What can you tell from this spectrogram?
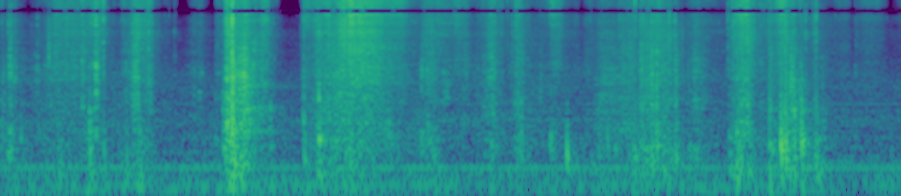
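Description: Cardboard boxes being handled: rustling and scraping of cardboard as smaller boxes are pulled out of a shipping carton and set down on a steel table, with a sharp knock about three seconds in and a cluster of bumps near the end.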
